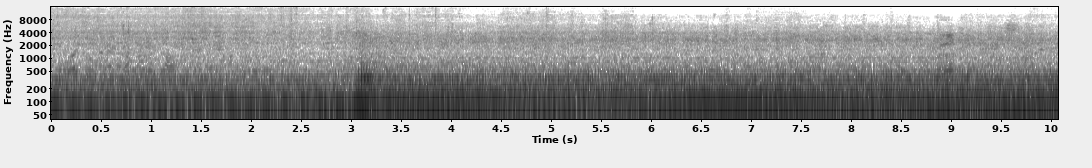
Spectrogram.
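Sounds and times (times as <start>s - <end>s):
engine rumbling: 0.0s - 10.0s.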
